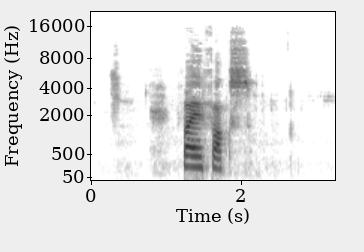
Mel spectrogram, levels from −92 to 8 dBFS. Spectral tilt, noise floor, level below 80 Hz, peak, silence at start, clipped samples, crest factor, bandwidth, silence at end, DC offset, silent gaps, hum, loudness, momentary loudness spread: -1.5 dB/octave; -67 dBFS; -76 dBFS; -2 dBFS; 0.3 s; under 0.1%; 22 dB; 16 kHz; 1.15 s; under 0.1%; none; none; -19 LUFS; 11 LU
